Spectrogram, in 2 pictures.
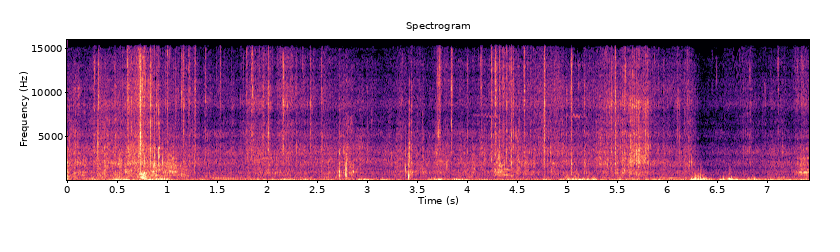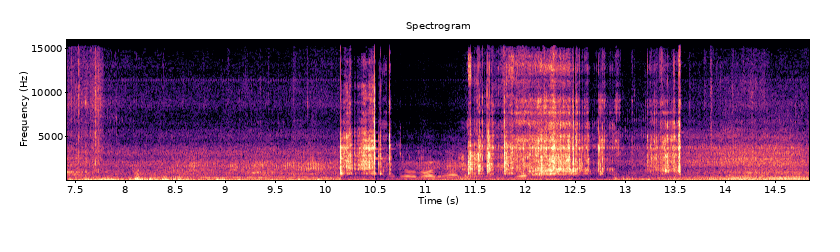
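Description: A dirt bike engine idles roughly close by.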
